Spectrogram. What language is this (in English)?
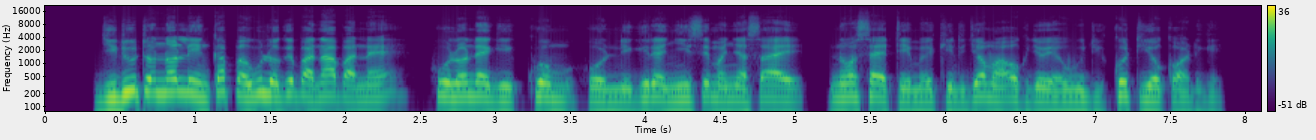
Luo (Kenya and Tanzania)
